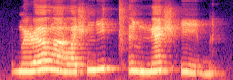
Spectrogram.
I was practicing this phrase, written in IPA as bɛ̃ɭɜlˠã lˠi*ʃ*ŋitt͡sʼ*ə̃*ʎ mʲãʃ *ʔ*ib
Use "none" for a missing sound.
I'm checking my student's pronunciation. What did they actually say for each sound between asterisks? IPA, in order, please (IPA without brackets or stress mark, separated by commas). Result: ʃ, ə̃, ʔ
